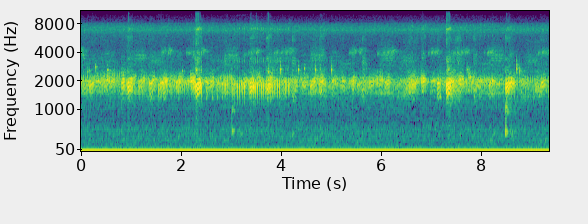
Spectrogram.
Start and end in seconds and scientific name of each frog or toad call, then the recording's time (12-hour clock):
0.0	6.4	Boana leptolineata
0.0	9.3	Boana bischoffi
2.9	3.2	Boana faber
8.4	8.6	Boana faber
12:30am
